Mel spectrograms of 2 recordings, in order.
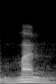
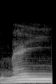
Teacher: Nun mati disukun menjadi man, tapi karena bertemu ya menjadi may. Ya, perubahan terjadi karena bertemu huruf lain.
